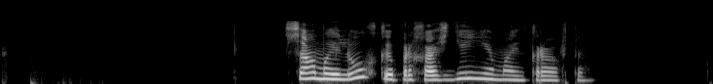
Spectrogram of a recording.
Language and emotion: Russian, neutral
